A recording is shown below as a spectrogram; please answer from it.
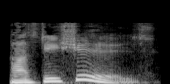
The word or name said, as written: pasticheuse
